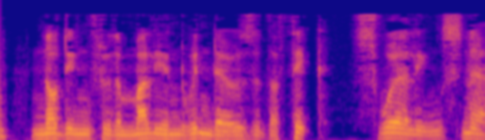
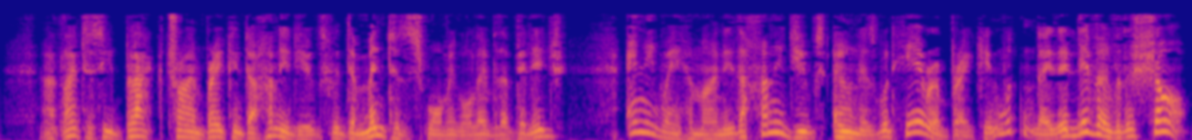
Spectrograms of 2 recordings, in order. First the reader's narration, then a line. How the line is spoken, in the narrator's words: said Ron, quietly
